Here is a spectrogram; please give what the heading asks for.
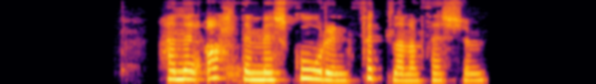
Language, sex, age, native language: Icelandic, female, 12, Serbo-Croatian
